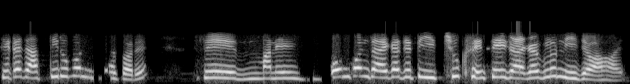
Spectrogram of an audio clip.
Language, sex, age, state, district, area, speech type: Bengali, female, 18-30, West Bengal, Uttar Dinajpur, rural, conversation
